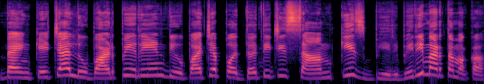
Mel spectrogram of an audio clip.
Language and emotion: Goan Konkani, angry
